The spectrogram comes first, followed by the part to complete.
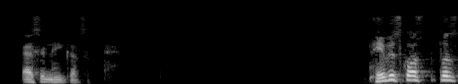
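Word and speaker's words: habeas corpus: India में 5 type की Ritz होती है: हेबस कॉर्पस, मडामस, सर्क्यूलरी, प्रोहिबिशन, कोवरेंटो. हम हेबस कॉर्पस कहते हैं, लायर्स हेबियस कॉर्पस कहते हैं.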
